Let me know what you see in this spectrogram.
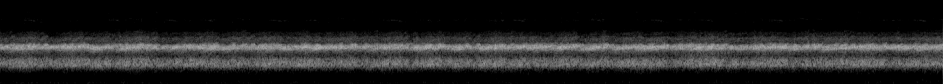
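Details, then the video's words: Pond frogs in a horse pasture chorus together, captured with a Zoom 6: continuous overlapping high-pitched trills and peeps blend into a constant buzzing drone, with no break or change in intensity. "Frogs singing"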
